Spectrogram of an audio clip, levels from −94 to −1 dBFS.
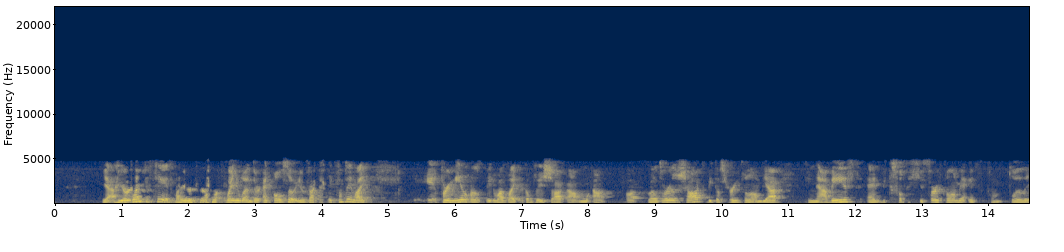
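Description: The speech recording has no technical faults. A faint background noise from the room sits about 48 dB below the speech.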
